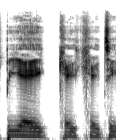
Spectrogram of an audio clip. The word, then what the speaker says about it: Bakkt: I think I was calling it's Bach Exchange. It's BAKKT.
